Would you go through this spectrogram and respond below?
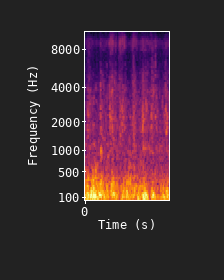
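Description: A small boat moves over water with gusting wind buffeting the microphone, a low, uneven rumble and splashing close by, with no voices.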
